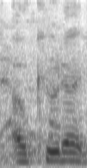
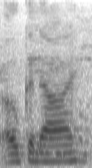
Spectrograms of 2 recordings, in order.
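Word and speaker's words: Okudah: Okuda I said joke I used to call Jeff Okuda Jeff oka died because I didn't understand how to pronounce his last name but they said it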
